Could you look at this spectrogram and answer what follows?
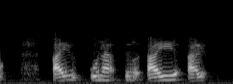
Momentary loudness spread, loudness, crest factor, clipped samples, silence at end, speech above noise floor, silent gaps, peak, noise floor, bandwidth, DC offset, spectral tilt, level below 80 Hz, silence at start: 6 LU; -25 LUFS; 18 dB; under 0.1%; 0.25 s; 30 dB; none; -8 dBFS; -55 dBFS; 4 kHz; under 0.1%; -8.5 dB/octave; -64 dBFS; 0 s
